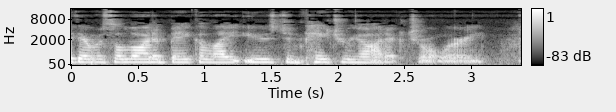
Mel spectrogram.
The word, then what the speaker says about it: Bakelite: This is an antique piece of Bakelite. A lot of people pronounce it Bakelite, but I'm told the proper name is Bakelite because I was saying it wrong.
